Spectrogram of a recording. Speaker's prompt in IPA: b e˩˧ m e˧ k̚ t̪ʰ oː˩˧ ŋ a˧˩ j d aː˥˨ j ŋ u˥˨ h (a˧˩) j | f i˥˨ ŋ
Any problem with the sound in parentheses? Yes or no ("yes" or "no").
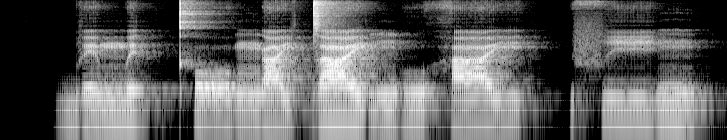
yes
